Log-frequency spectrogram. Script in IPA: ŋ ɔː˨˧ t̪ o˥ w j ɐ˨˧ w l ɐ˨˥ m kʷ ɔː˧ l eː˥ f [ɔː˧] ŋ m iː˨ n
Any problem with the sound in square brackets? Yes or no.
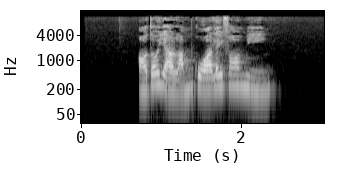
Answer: yes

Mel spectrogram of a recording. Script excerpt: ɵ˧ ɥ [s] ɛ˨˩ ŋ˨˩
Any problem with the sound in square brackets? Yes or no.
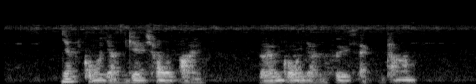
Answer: no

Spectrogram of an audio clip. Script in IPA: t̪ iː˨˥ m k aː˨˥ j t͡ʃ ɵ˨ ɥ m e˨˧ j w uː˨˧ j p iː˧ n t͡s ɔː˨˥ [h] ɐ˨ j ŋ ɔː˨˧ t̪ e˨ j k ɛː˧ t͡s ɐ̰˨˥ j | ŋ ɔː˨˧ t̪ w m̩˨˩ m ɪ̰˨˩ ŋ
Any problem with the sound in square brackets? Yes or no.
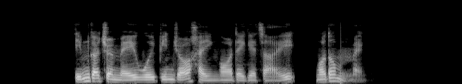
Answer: no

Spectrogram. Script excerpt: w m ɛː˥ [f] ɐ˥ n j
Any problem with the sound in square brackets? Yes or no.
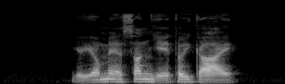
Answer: yes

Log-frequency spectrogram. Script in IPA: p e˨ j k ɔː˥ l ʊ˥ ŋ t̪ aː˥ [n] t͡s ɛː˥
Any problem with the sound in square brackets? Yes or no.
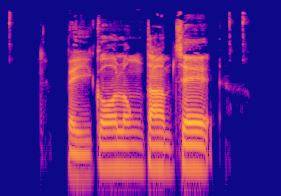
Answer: yes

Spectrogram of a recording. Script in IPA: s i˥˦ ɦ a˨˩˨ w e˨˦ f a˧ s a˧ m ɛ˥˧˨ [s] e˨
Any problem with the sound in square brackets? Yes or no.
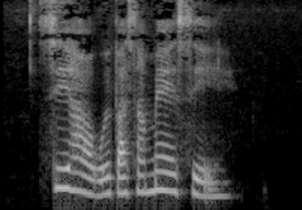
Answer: no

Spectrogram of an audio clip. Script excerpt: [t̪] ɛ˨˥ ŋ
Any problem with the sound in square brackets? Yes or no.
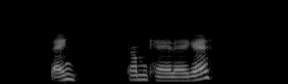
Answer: no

